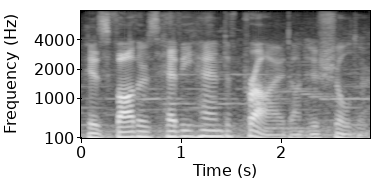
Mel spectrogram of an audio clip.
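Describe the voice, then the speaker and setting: A man's voice: lowish voice, expressive, normal speed, over music. A man narrating a fantasy audio drama from a script in a solemn, intense storytelling manner.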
